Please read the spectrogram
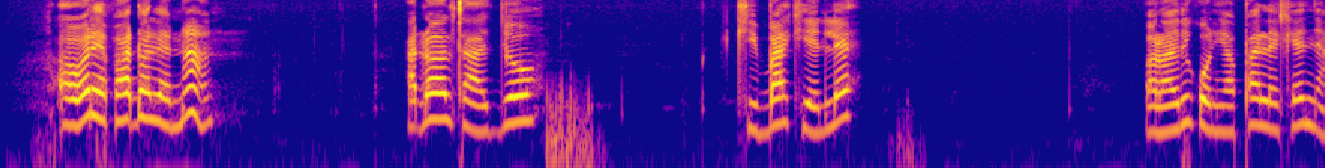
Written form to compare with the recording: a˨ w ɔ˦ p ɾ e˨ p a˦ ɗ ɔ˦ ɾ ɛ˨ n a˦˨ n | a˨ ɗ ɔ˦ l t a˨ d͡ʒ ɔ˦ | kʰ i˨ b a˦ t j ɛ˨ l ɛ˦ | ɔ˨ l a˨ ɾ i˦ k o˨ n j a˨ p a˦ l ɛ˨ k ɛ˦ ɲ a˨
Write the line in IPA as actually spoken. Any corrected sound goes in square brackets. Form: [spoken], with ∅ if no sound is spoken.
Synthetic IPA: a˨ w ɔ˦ [∅] ɾ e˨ p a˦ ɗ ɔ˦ [l] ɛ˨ n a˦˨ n | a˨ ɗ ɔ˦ l t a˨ d͡ʒ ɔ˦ | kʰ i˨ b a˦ [k] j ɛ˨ l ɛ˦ | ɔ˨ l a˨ ɾ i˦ k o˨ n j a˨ p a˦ l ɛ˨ k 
